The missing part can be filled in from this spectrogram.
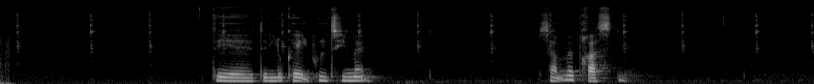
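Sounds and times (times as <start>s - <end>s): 
clock ticking: 0.9s - 5.1s, 6.0s - 8.1s
speech: 2.1s - 3.8s, 5.4s - 6.4s.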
